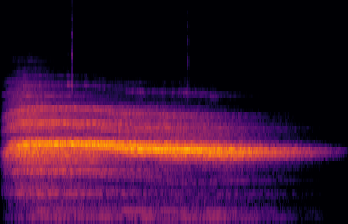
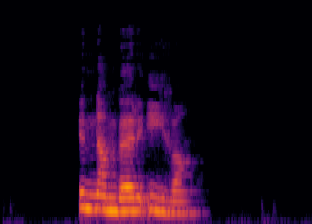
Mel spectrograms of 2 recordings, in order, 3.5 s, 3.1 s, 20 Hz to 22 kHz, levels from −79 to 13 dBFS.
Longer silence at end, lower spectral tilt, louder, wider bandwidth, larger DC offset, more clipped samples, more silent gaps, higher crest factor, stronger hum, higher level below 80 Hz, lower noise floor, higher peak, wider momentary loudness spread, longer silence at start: second, 0.5 s vs 1.15 s; second, -1.5 dB/octave vs -8 dB/octave; first, -8 LUFS vs -18 LUFS; second, 6.6 kHz vs 7.8 kHz; neither; neither; neither; second, 10 dB vs 16 dB; neither; second, -70 dBFS vs -60 dBFS; second, -41 dBFS vs -72 dBFS; first, 0 dBFS vs -4 dBFS; about the same, 13 LU vs 13 LU; second, 0.05 s vs 0.8 s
